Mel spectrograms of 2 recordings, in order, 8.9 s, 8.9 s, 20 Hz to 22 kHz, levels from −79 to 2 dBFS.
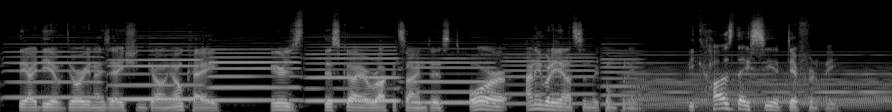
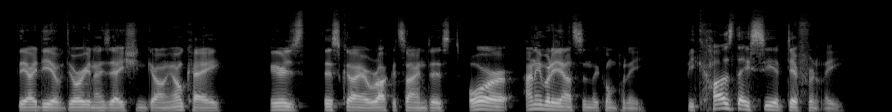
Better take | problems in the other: second | background music; loud; throughout; 4 dB below the speech

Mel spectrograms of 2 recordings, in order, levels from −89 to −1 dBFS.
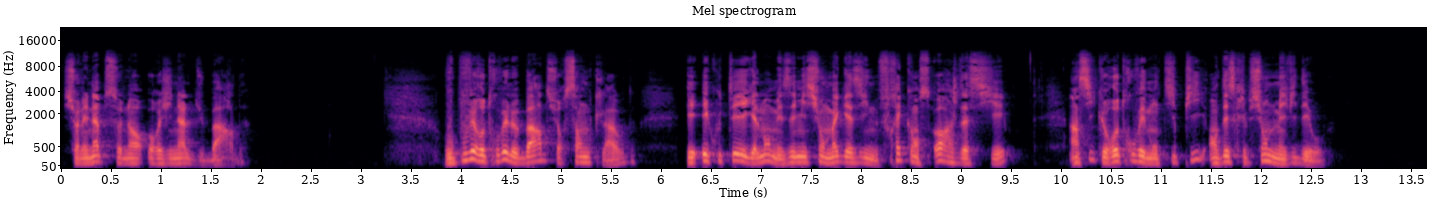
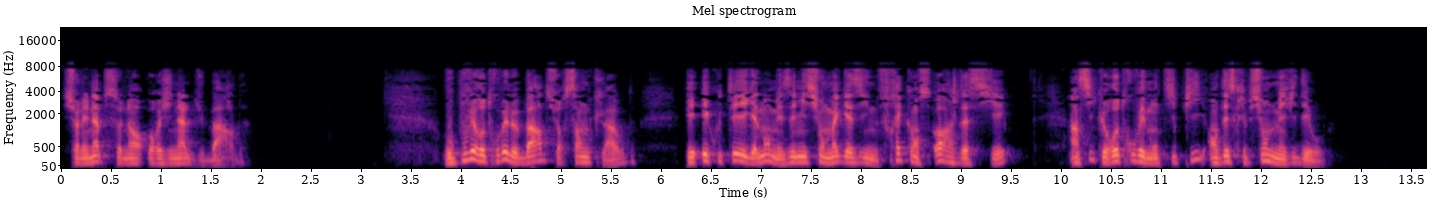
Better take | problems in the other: first | garbled, watery; badly; nothing above 7.5 kHz; slightly in the first

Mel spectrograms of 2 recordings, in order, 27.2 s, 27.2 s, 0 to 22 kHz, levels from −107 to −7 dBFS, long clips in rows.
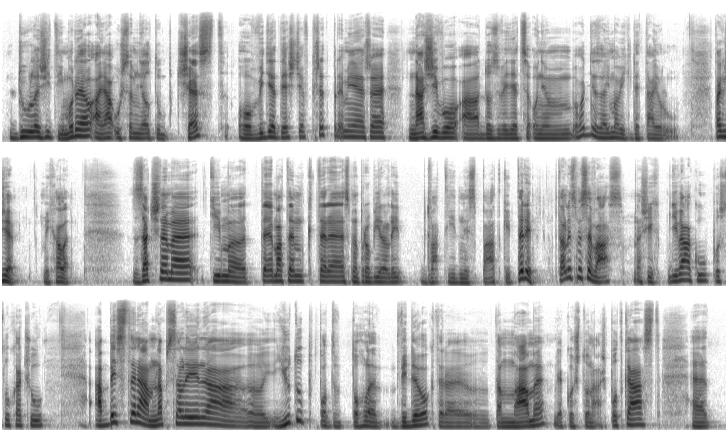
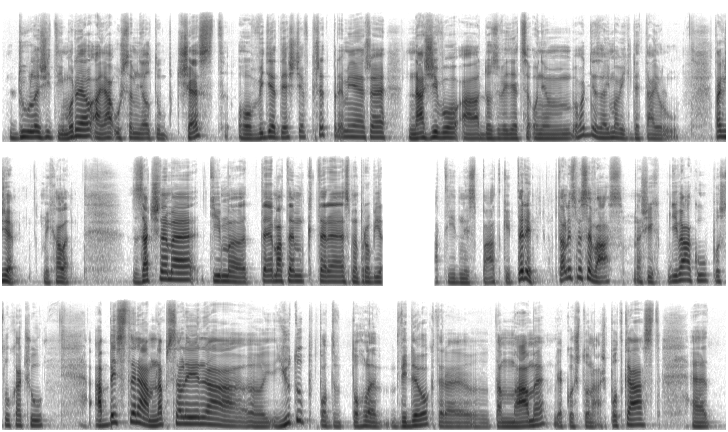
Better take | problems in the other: first | audio cutting out; at 14 s for 0.5 s

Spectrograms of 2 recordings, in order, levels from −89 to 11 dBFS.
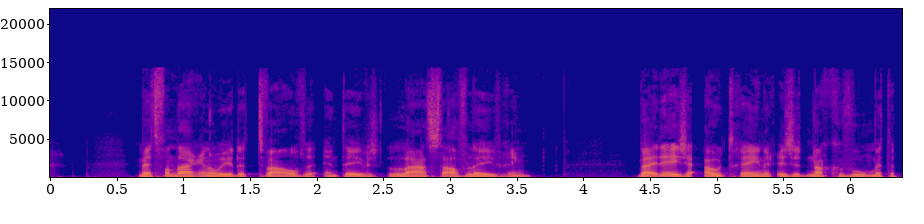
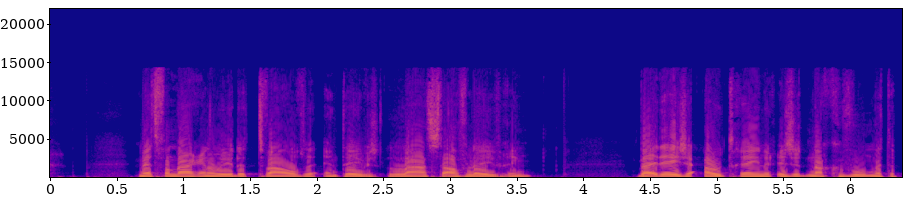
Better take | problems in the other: first | distortion; slight; 8% of the sound clipped

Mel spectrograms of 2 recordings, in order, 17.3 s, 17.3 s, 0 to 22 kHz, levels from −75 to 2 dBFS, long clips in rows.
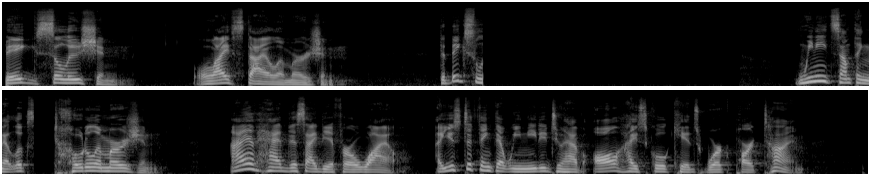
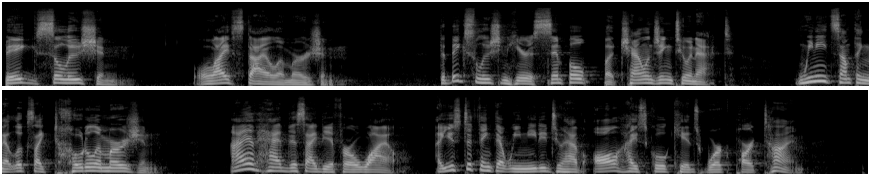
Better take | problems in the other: second | audio cutting out; at 5 s for 2.5 s and at 9 s

